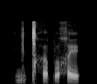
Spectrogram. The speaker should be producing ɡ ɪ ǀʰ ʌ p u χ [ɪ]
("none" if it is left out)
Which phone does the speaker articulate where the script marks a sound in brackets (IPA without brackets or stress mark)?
ɪ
